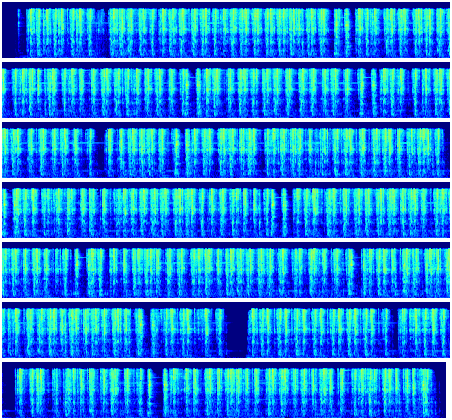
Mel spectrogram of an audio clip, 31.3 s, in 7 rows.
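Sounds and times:
vintage 1960 office typewriter typing fast: 0:00.2 - 0:31.3.

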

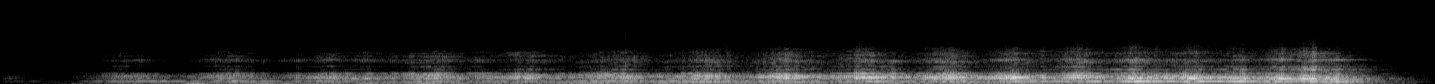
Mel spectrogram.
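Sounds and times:
dark pulsating resonating drone tone: 0:00.8 - 0:14.1.

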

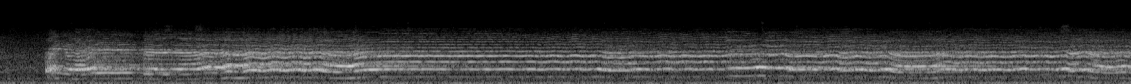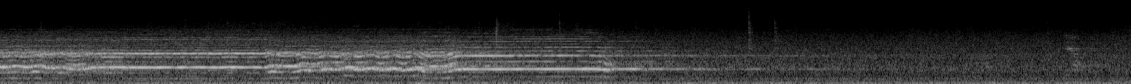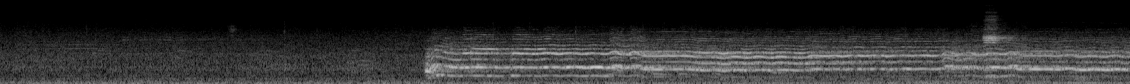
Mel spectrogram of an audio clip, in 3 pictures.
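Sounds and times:
morning call to prayer in Taksim Square Istanbul: 0:00.0 - 0:22.8, 0:26.4 - 0:33.9
city traffic in Taksim Square Istanbul: 0:00.0 - 0:33.9
car horns in Istanbul: 0:31.1 - 0:33.0.

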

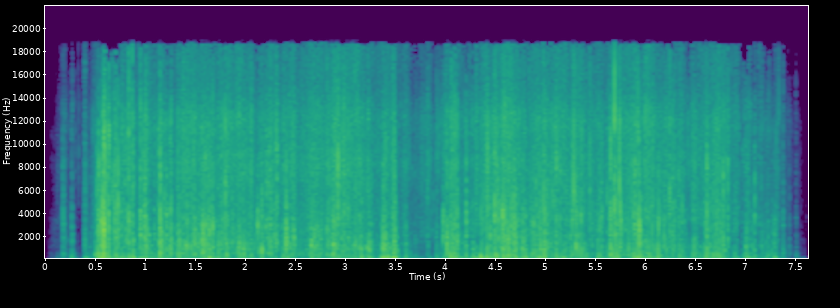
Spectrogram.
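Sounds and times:
office padded envelope moved by hand: 0:00.1 - 0:07.6.

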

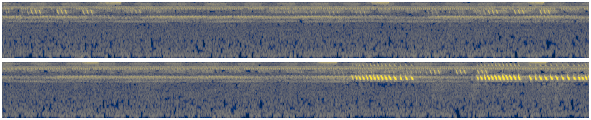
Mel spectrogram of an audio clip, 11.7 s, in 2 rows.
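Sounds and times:
insects calling at night: 0:00.0 - 0:11.7
pulsed insect chirps: 0:10.6 - 0:11.7.

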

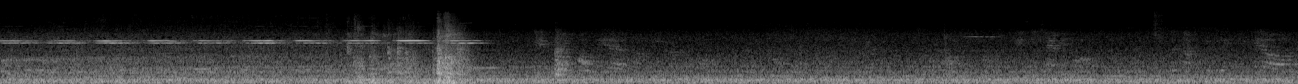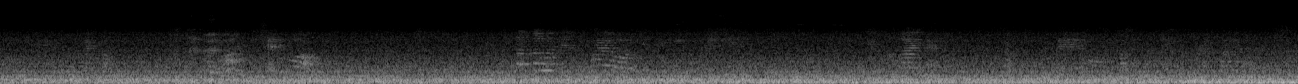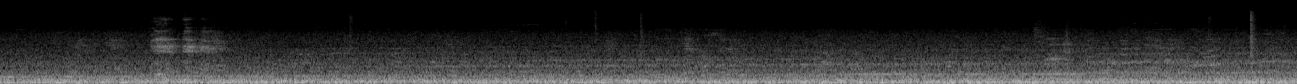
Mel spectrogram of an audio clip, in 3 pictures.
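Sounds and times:
metro train doors: 0:00.0 - 0:05.8, 0:36.2 - 0:38.9
metro train interior between stations: 0:00.0 - 0:38.9.

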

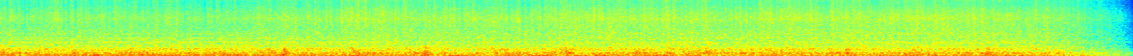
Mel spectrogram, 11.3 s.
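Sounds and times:
rain on a car: 0:00.0 - 0:11.3.

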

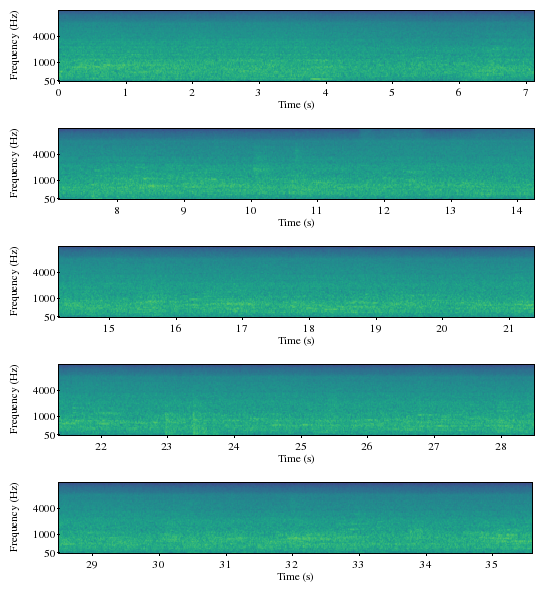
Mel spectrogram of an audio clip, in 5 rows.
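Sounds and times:
people in a swimming pool changing area: 0:00.0 - 0:35.5
dryers in a swimming pool changing area: 0:11.6 - 0:14.4.

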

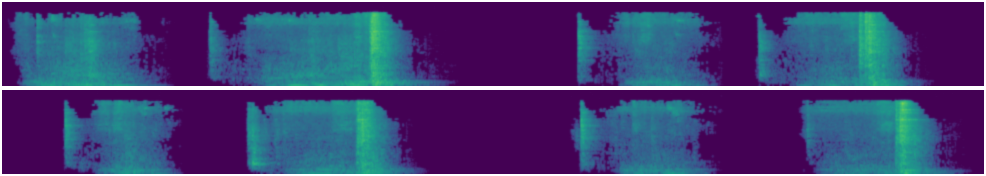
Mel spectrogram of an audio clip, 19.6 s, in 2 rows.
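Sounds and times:
soft distant metal sliding door opening and closing in a living room: 0:00.2 - 0:01.5, 0:02.1 - 0:04.2, 0:06.0 - 0:07.0, 0:07.6 - 0:09.0, 0:10.5 - 0:11.6, 0:12.3 - 0:13.8, 0:15.6 - 0:16.8, 0:17.9 - 0:19.2.

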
